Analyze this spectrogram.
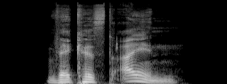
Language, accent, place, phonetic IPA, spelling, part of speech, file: German, Germany, Berlin, [ˌvɛkəst ˈaɪ̯n], weckest ein, verb, De-weckest ein.ogg
- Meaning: second-person singular subjunctive I of einwecken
